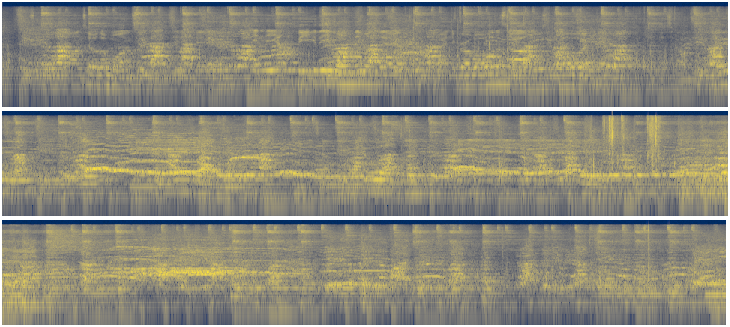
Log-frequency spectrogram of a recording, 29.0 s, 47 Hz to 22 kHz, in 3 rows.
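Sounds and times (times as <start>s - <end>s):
choir singing: 0.0s - 29.0s
instrumental accompaniment: 0.0s - 29.0s.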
